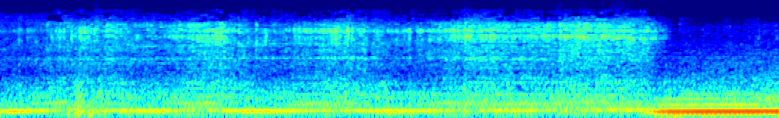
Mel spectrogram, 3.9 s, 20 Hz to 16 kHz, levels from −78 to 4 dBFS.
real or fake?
real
